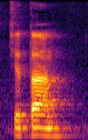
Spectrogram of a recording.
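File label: "up", Santali, male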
